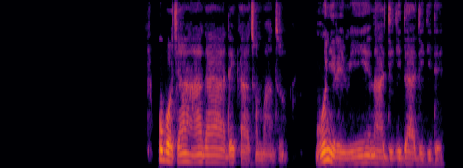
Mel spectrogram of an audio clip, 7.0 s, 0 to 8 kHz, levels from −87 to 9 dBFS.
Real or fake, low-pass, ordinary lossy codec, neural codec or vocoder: real; none; none; none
